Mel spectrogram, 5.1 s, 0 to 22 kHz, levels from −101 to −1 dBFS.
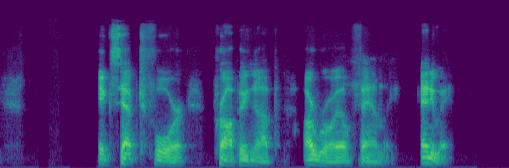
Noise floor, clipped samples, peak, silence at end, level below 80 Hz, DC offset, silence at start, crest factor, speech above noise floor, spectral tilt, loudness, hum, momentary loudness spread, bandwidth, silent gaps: -90 dBFS; under 0.1%; -10 dBFS; 0.6 s; -80 dBFS; under 0.1%; 1 s; 22 dB; 60 dB; -3.5 dB/octave; -30 LUFS; none; 11 LU; 12.5 kHz; none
